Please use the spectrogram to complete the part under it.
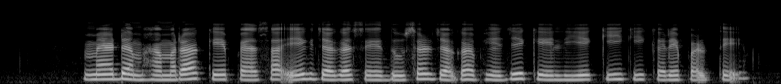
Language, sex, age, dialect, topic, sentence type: Magahi, female, 51-55, Southern, banking, question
